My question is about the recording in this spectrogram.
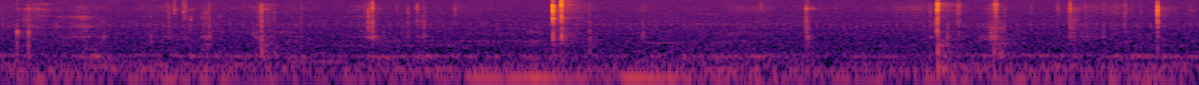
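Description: Faint, irregular clicks of a hook pick and tension wrench working the pin stack of an Assa six-pin brass lock cylinder during single-pin picking. There are about half a dozen scattered ticks, and the sharpest comes near three seconds in.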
